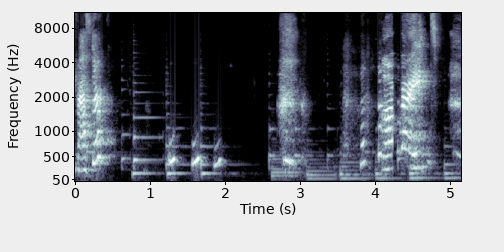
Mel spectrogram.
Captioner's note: laughing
